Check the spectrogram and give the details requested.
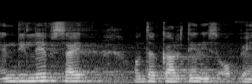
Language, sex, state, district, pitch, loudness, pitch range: English, male, Arunachal Pradesh, Lower Dibang Valley, 145 Hz, -17 LUFS, 135-150 Hz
